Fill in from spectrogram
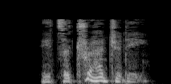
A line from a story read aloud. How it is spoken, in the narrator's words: he said in a rough, low voice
